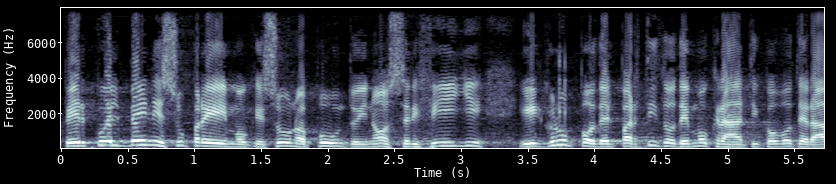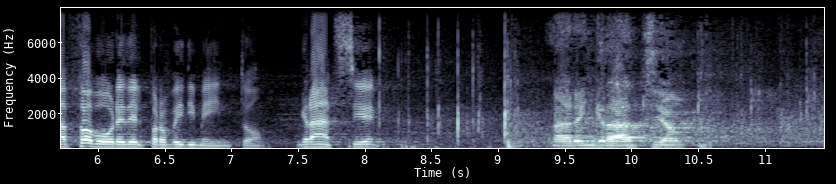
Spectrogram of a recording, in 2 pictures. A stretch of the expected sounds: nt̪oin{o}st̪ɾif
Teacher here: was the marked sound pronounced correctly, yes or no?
no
